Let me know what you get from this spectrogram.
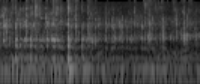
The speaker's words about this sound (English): Oh, there it goes. I just activated it. I had to tip it. All right. I'm going to pour it like a regular Guinness.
